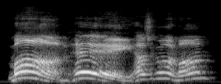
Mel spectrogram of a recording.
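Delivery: loud, high hello to mom; excited greeting. Real, not acted. Streamer spots mom in the chat, excited shout. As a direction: call out, drawing out the hey.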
